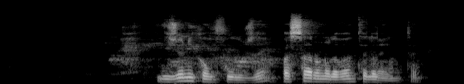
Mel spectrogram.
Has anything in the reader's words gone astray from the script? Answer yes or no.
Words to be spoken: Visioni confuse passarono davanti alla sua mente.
yes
